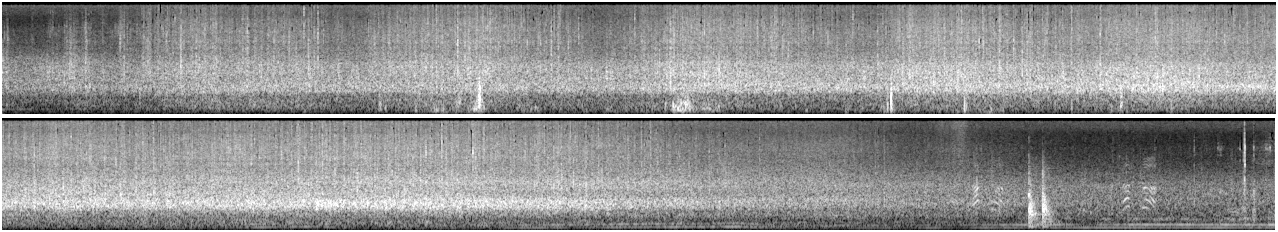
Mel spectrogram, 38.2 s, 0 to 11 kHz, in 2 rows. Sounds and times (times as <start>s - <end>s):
Outside, rural or natural: 0.0s - 38.2s
Speech: 33.6s - 34.2s, 35.9s - 36.5s.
